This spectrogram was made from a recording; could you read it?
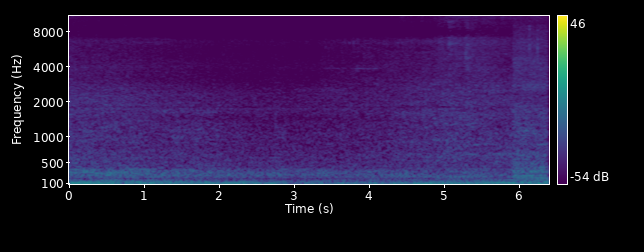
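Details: VICTOR 20-inch fan after its stuck, slow, noisy bushing was replaced with a ball bearing: soft even low whir with no rubbing or rattle, spinning smoothly.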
